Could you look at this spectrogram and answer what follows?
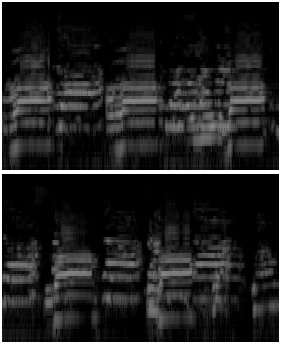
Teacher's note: জিহ্বার আগা সামনের উপরে দুই দাঁতের আগার সঙ্গে লাগিয়ে উচ্চারণ করতে হবে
